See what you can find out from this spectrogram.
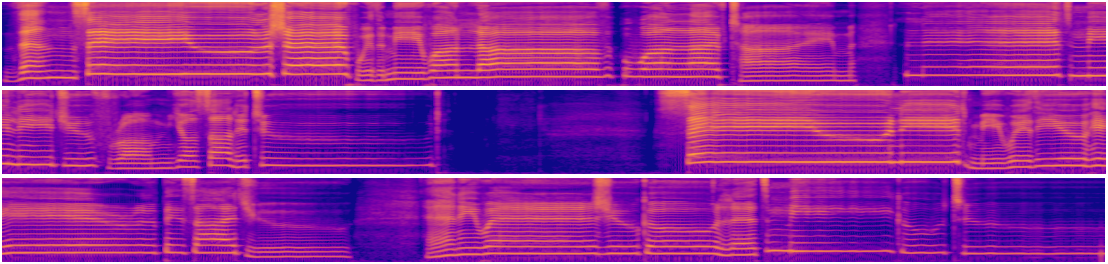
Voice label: Rode NT2 cardioid male

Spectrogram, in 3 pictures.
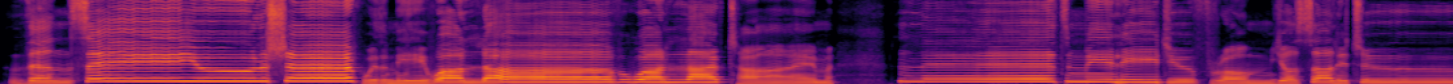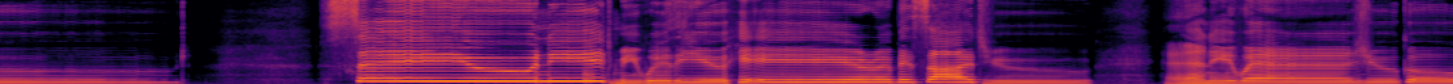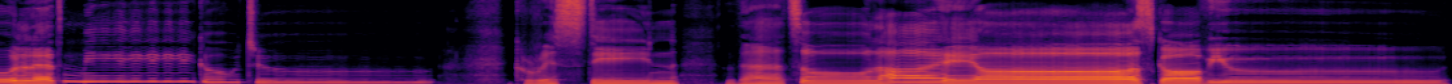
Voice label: sE 2A hypercardioid male, microphones; se electronics

